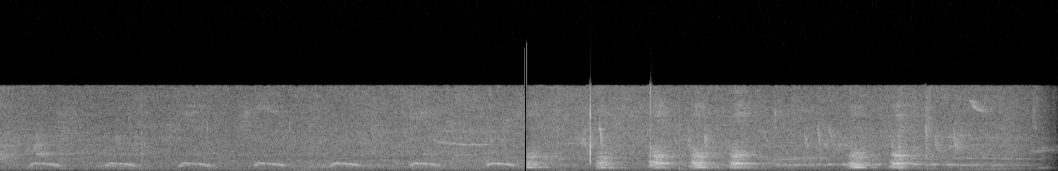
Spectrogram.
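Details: A zebra dove restlessly follows another in courtship, calling for attention: a run of short, arched coos about once a second, then louder, broken staccato cooing bursts over a soft background hiss.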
